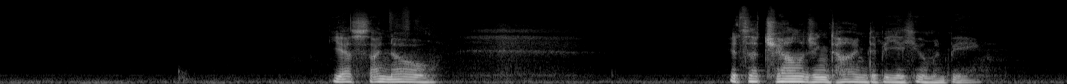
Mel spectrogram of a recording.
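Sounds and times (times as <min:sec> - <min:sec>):
speech: 0:03.3 - 0:04.4, 0:07.3 - 0:09.9
deep breath: 0:04.6 - 0:06.2.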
